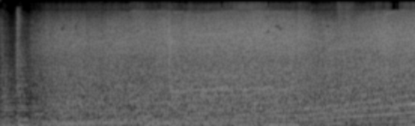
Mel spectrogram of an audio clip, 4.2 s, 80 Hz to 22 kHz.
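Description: A Formula 1 car engine drones steadily on track in F1 22 during a wet sprint race, a loud, constant roar with rising tones and spray-like hiss, no talk.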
